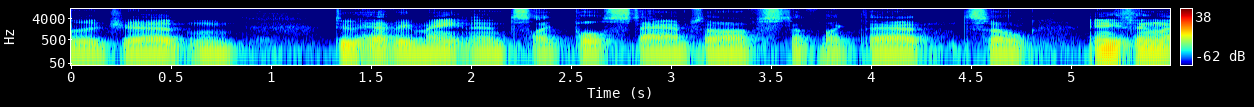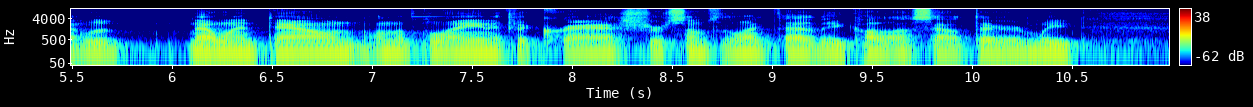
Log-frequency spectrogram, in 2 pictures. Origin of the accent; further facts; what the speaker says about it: Knoxville, Tennessee, United States; Well, so I'm from Knoxville, Tennessee. So, and my dad had his own mechanic shop down there.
